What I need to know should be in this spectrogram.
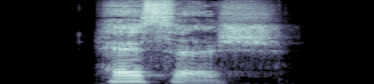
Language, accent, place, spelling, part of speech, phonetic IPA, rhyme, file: German, Germany, Berlin, hessisch, adjective, [ˈhɛsɪʃ], -ɛsɪʃ, De-hessisch.ogg
- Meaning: Hessian (of, from or relating to the state of Hesse, Germany)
